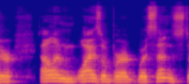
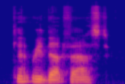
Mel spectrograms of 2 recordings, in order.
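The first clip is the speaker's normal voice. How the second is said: normal talking voice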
